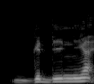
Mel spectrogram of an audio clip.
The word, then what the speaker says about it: Gdynia: Beliau ini, satu alumni dengan saya, Fakultas Kedokteran Unpad, Ya, kemudian beliau nah ini dia nih, mengambil spesialis kelautannya itu dari Gdynia bacanya ya, Gedin ya.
